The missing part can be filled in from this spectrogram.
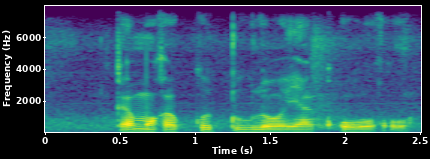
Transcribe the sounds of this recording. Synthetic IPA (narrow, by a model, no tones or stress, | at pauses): kʼamʊɣakʼotʼulɔjakʼʊːrʊ̰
